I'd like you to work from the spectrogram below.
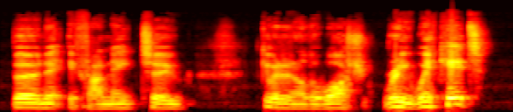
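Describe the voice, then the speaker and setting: In a British accent, a man talks at a moderate pace and medium pitch with ordinary pitch variation. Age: 60s. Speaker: vaping reviewer, retired ex-military. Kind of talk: casual vlog introduction. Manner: hesitant, many fillers.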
